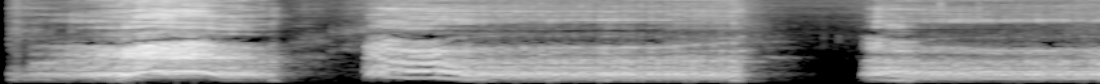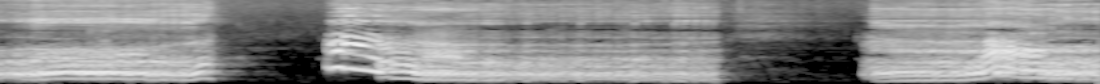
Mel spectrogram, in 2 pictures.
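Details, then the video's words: Dog growling at a cat in a backyard while the cat stays unbothered; long sustained rumbling growls of about two seconds each, broken by short silent gaps, with rising whiny tones at the starts. "Murphy growling at cat"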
